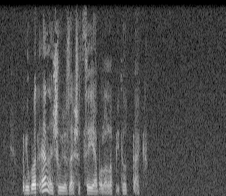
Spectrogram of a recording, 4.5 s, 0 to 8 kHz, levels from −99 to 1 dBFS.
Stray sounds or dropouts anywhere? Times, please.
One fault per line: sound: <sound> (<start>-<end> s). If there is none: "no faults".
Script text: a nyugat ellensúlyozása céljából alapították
no faults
